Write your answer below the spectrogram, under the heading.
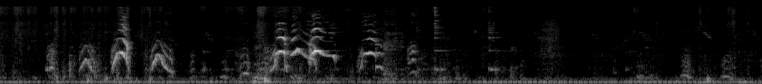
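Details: Spanish Mastiff on a farm, recorded 29 January 2021: a string of high, wavering whines and yelps that rise and fall, bunched into a quick burst of several cries near the middle, then fading into quiet farmyard background.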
